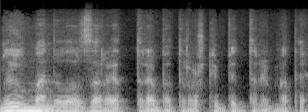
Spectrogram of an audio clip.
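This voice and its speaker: A man speaks fairly quickly in a very deep, low voice with a dark, mellow, somewhat breathy tone. His intonation is lively. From Ukraine. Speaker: video chat streamer. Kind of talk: casual chat.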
